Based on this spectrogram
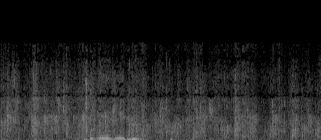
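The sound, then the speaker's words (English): An audience claps steadily for a few seconds, a dense, even crackle of many hands with no clear individual beats, and a brief voice rises faintly midway through. “If you are clapping, clap and clap well.”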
